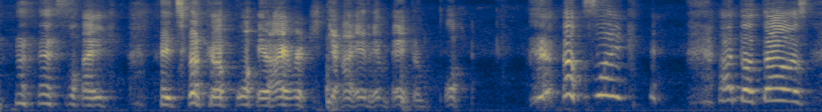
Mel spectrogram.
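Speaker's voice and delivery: laughing through the words, pitch climbing high; can't get it out for laughing; real helpless giggling while talking; cracking up. Real, not acted. Cracks up at own whitewashing joke.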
